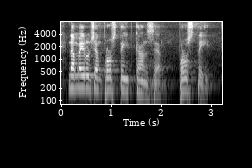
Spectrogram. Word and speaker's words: prostate: Prostate, hindi po prostate. Prostate. Ang tamang pronunciation niya is prostate.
